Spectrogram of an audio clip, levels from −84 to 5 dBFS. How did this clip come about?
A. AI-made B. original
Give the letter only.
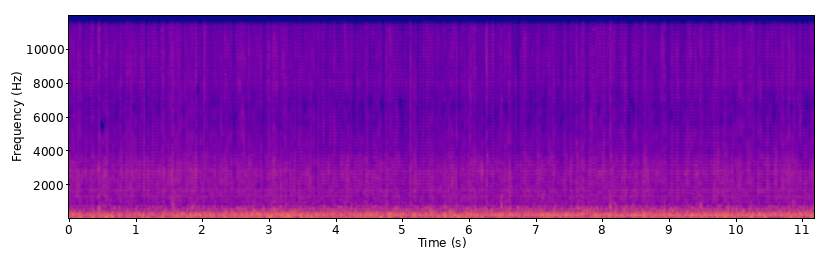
A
